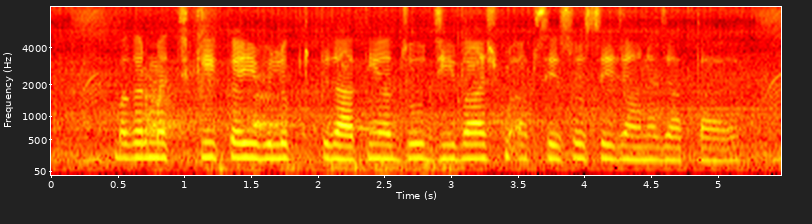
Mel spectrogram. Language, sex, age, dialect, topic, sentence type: Hindi, female, 18-24, Kanauji Braj Bhasha, agriculture, statement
